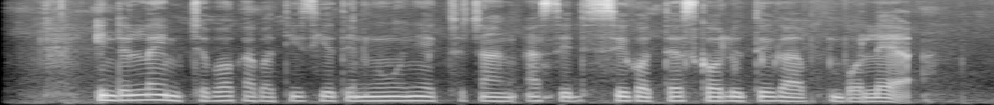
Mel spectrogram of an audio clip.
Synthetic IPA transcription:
i˨nde˦la˦ɪ˦mt͡ʃe˨bɔ˦ka˨ba˨ti˦sje˦te˨nŋo˦ŋo˦ɲɛ˦k̚t͡ʃa˦t͡ʃa˨ŋa˦si˨dsi˦kɔ˨tɛ˦skɔ˦lu˦te˦ka˨mbɔ˨lɛ˦a̰˨

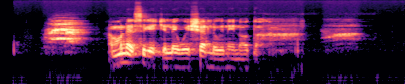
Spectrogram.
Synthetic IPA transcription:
a̰˨mu˦nɛ˨si˦kɛ˨t͡ʃʼɛ˨lɛ˨wɛ˨˦ʃa˦lɛ˨wi˨nɛ˨˦nɔː˦tʼa˨

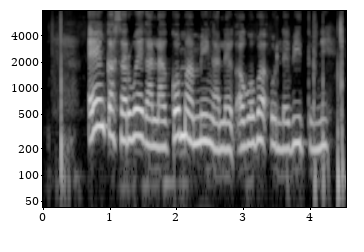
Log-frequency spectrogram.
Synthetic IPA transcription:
ɛ˦ŋkʼa˨sa˨ɾwɛ˦k̬a˨la˨kʼɔ˦ma˨mi˦ŋa˨lɛ˨ka˨k̬ɔ˦ɓa˦ʔu˨le˨ɓi˦tu˨ni˦

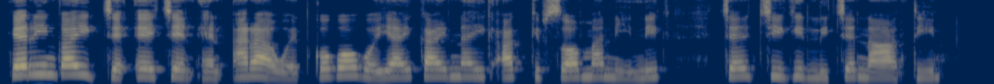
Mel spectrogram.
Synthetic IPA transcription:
ke˦ɾi˦ŋɡa˦i˦k̚t͡ʃe˨ʔe˦˨t͡ʃe˦˨nɛ˨na˦ɾa˦˨wɛ˨t̪ko˦ko˦ko˨ja˦ɪ˦ka˦ɪ˦na˦i˦ka˦kkːi˨psɔ˦ma˦ni˨ni˦k | t͡ʃe˦t͡ʃi˦ɡi˦li˨t͡ʃe˦na˨ti˦n

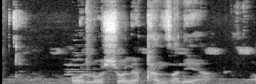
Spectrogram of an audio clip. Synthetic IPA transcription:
ɔ˨lɔ˨ɕɔ˦la˨tʰanza˨ni˦a˨

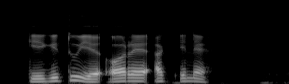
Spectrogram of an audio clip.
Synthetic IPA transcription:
ke˨ɡi˦tu˦je˨ʔɔ˦ɾɛ˦ʔa˦k̚ɪ˦nɛ˦˨

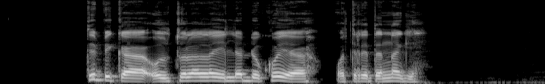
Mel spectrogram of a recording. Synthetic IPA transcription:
ti˦pi˨ka˨o˨ltu˦la˦la˦i˨la˦do˨ko˦ja˨ | o˨ti˨ɾe˨tɛ˨na˦ɡi˨

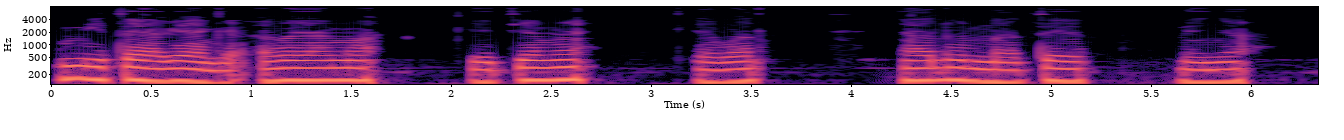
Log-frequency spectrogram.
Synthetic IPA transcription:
ki˦mi˨t̪ɛ˦a˨kɛ˦˨ŋɡɛ̰˨ʔa˦kɔ˦ja˦ŋwa˦n | ke˨tje˦mɛ˦ | ke˨wa˦l | ɲa˦lu˦lna˨te˦tnɛ˨ɲɔ˦

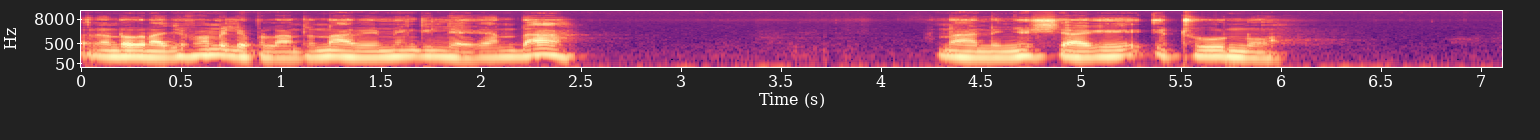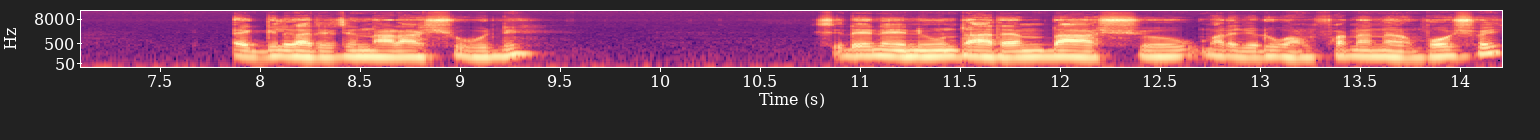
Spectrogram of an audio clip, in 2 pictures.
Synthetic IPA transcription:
wa˨ɾe˨ndo˦ɡi˨na˨d͡ʒi˦fa˦mi˦li˨pu˨la˨ntu˦na˨βe˨˦mi˦ŋɡi˦li˨e˨ke˦nda˦ | na˨ni˨ɲo˦ʃa˨ki˦i˦tu˦no˨ | e˨ɡi˦lka˨ti˨ti˦na˨la˦ʃu˦ku˨ni˦ | si˨de˦ne˨ni˦wu˦nta˦˨ɾe˨˦nda˦˨ʃu˦ma˦ɾe˨d͡ʒu˨du˦ka˨nfa˦na˦na˨mbo˦ʃo˦j

